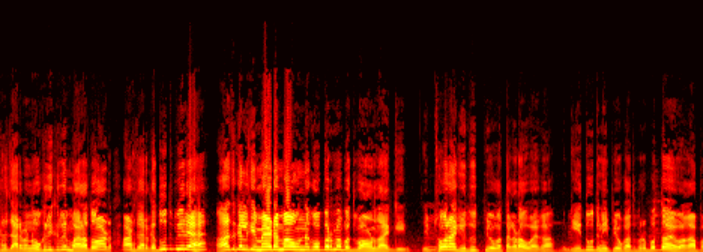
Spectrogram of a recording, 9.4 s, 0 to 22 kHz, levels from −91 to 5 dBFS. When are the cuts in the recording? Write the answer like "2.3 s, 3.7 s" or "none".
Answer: 2.8 s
